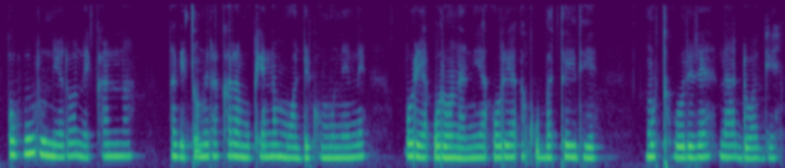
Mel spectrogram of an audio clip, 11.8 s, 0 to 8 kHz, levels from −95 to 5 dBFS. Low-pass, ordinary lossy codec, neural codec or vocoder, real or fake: 7.2 kHz; none; codec, 16 kHz, 6 kbps, DAC; fake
